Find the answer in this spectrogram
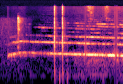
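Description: A held, whining tone that sinks slightly in pitch and grows louder, broken by scattered sharp clicks.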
